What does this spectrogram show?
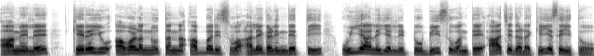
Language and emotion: Kannada, neutral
